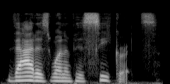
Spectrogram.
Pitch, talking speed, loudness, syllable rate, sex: 165 Hz, 210 wpm, -18 LUFS, 5.4 syllables/s, female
